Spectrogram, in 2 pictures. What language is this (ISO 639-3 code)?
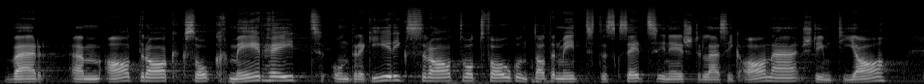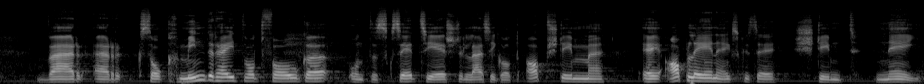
gsw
